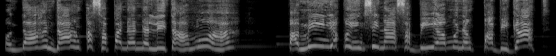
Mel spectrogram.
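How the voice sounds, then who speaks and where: An ailing, indignant Filipino mother in a radio drama. Her voice is extremely high, pleading and full of reproach. Soft music plays faintly underneath. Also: fairly quick. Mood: indignant, angry. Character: hurt, indignant ailing wife and mother, middle-aged. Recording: faint music bed behind voice.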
